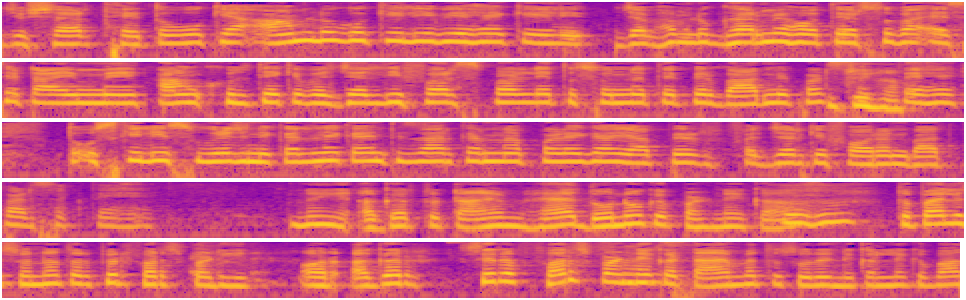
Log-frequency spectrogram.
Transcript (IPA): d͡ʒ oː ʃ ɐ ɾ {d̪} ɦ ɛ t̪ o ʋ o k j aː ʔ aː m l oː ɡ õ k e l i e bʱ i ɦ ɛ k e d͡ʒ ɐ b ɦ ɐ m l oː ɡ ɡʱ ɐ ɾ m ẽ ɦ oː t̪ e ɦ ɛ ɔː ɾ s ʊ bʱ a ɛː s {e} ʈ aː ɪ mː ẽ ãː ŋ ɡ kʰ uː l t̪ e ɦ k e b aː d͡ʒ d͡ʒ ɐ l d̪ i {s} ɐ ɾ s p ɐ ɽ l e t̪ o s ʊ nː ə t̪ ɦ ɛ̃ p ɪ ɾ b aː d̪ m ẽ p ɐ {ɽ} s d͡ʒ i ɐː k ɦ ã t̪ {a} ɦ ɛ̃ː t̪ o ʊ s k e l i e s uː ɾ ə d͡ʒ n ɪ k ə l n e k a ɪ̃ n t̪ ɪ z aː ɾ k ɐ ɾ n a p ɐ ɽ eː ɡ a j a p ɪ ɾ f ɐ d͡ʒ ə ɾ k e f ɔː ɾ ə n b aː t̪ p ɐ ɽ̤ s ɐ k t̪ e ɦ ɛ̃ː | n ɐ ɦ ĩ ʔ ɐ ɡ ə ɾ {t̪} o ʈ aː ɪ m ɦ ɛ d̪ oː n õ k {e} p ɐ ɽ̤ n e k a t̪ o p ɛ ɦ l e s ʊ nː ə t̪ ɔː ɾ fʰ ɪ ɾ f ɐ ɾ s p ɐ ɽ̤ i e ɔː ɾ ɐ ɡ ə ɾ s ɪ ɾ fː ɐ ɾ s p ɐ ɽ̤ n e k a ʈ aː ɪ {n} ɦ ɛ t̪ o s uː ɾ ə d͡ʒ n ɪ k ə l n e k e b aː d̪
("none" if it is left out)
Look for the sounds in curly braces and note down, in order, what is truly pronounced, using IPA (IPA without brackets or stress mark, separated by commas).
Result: t̪, e, f, ɽ, e, t̪, e, m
